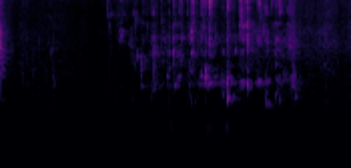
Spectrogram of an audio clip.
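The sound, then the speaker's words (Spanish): Mineral water pours steadily into a glass for about two seconds after a quiet start, the splashing trickle moderately loud, its pitch rising slightly as the glass fills. “Bueno, entonces, mira, acá tenemos agua mineral que vamos a poner en uno de los vasos.”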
